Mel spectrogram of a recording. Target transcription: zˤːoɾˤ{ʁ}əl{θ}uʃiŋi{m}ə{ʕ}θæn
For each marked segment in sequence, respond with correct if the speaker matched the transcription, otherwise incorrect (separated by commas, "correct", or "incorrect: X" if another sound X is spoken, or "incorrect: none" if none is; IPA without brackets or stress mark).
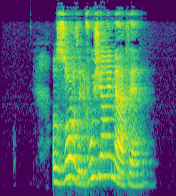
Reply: incorrect: ð, incorrect: f, correct, correct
